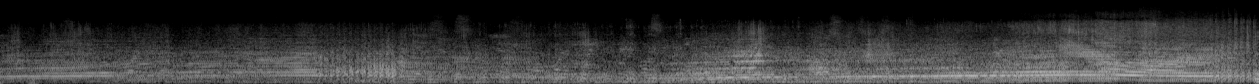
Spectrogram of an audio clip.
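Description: Pro late model race car runs a qualifying lap at New Smyrna, its engine a loud sustained roar that rises and falls in pitch around the track, with a commentator talking over it.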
